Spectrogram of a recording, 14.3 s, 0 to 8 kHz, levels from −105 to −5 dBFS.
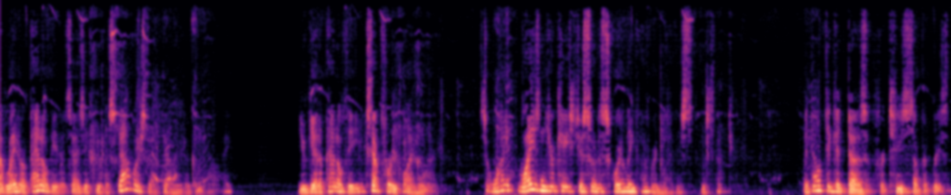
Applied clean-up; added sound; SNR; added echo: neural mask model DeepFilterNet 3.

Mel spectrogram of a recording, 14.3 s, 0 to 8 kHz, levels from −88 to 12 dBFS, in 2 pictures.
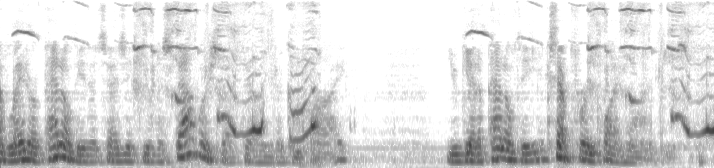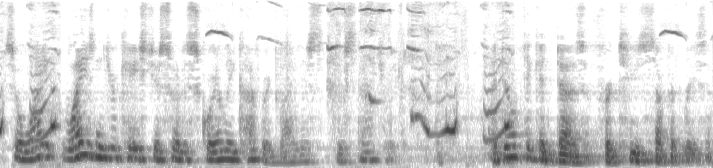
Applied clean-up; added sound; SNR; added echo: none; Dog; 7 dB; reverberation time 0.3 s.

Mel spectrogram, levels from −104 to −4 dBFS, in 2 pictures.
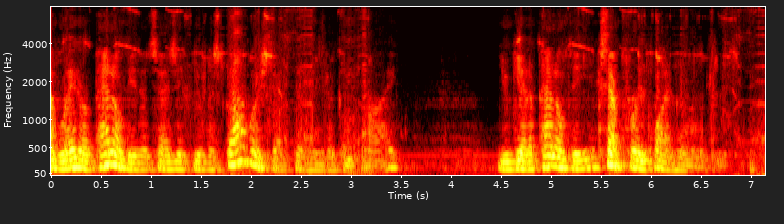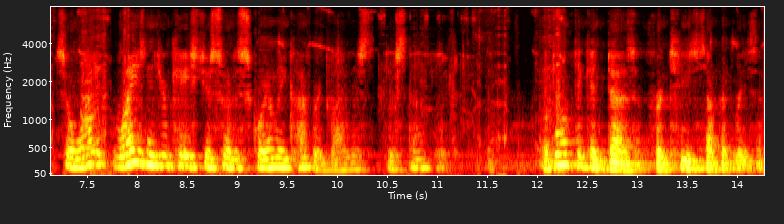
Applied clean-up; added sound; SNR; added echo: neural separator model SepFormer DNS4.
